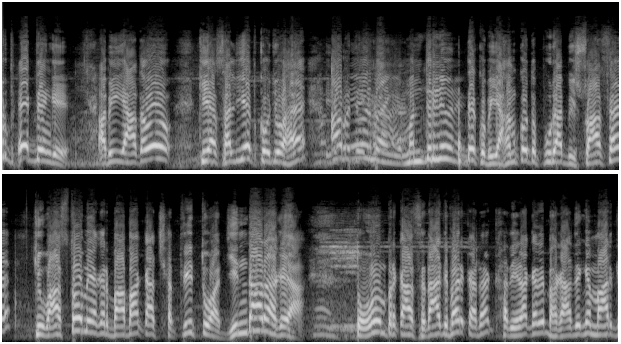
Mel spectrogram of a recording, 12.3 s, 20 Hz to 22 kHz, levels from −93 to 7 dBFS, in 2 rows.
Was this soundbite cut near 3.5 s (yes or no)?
yes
